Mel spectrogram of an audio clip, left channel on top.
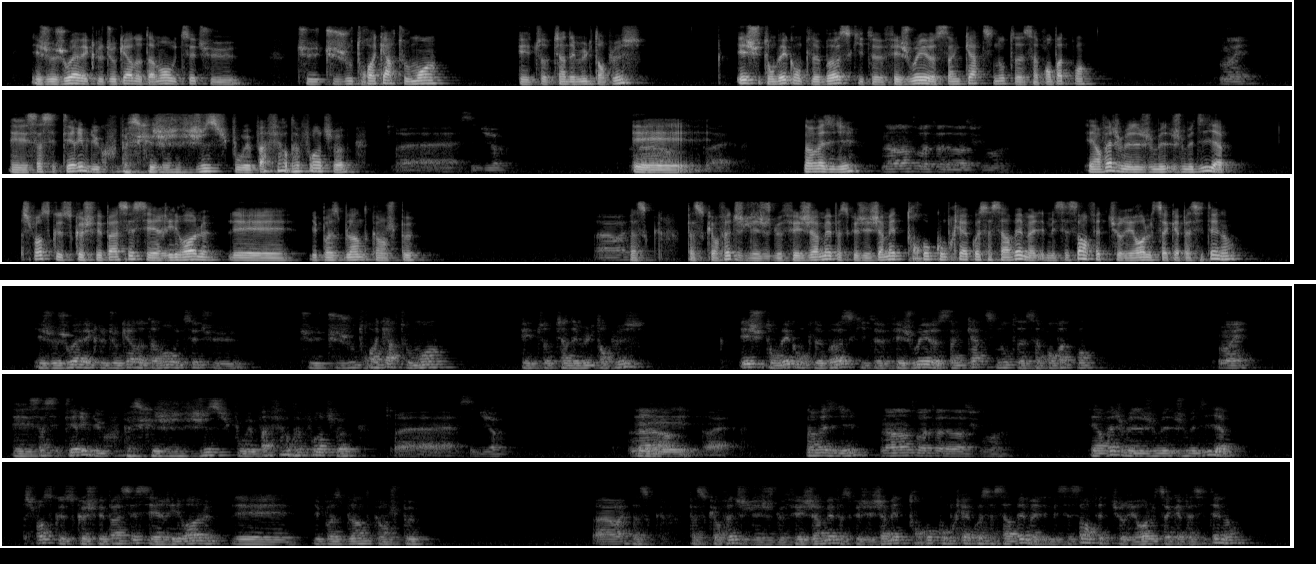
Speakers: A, on the left; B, on the right.
A: Et je jouais avec le Joker, notamment, où tu sais, tu, tu, tu joues trois cartes ou moins. et tu obtiens des multes en plus. Et je suis tombé contre le boss qui te fait jouer euh, 5 cartes, sinon te- ça prend pas de points.
B: Oui.
A: Et ça, c'est terrible du coup, <laughs> parce que je, juste, je pouvais pas faire de points, tu vois.
B: Ouais, c'est dur. Non,
A: Et...
B: oh, ouais.
A: Non, vas-y, dis.
B: Non non, toi toi d'abord, excuse-moi.
A: Et en fait, je me, je me, je me dis, il y a... je pense que ce que je fais pas assez, c'est reroll les, les boss blindes quand je peux.
B: Ah ouais.
A: Parce que, parce qu'en fait, je, les- je le fais jamais, parce que j'ai jamais trop compris à quoi ça servait. Mais, mais c'est ça, en fait, tu reroll sa capacité, non?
